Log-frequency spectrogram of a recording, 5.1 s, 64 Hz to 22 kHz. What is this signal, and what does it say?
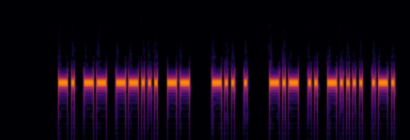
Morse code, heard as a keyed tone, about 30 wpm, 700 Hz. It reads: NM7M DE KI6R
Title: USA Callsign DE Callsign - 4 Characters - 30wpm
